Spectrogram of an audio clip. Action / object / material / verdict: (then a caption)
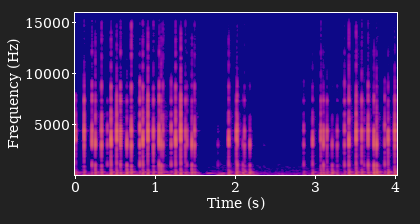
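tap / wooden brush handle / wood / none. Long grey-painted nails tap rapidly along the solid wooden handle of a bristle body brush lying on a wood-slice mat. The dry, bright clicks come in quick bursts, pause briefly for a softer scattered patch with a faint low hum, then resume just as fast.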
